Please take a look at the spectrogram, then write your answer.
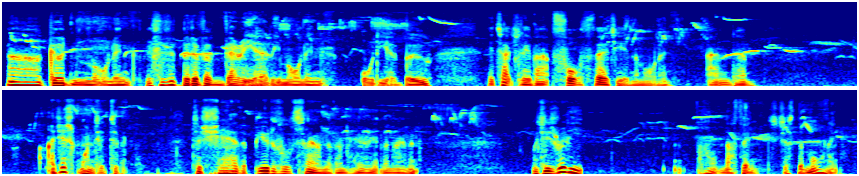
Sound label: dawn chorus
